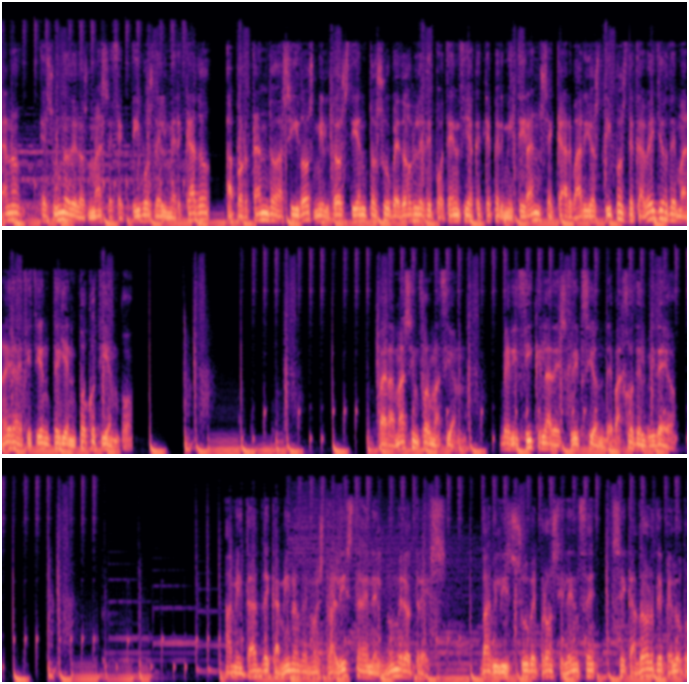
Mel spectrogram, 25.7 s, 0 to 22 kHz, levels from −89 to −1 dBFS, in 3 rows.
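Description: No technical faults can be heard anywhere in the audio.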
